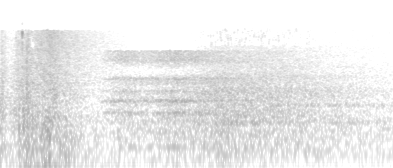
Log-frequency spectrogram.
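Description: A soft game menu whoosh sounds as a panel opens.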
